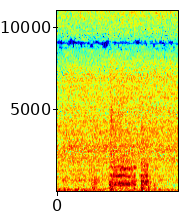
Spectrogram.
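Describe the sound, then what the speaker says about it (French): Air ride suspension on a custom car lets out two short bursts of pneumatic hiss, one longer and one briefer, close by over a low steady background. "On va faire voir le air ride un peu."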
